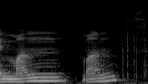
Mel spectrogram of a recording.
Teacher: say month with my tongue tip already between my teeth. Just close off for the N a little further back on your tongue.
